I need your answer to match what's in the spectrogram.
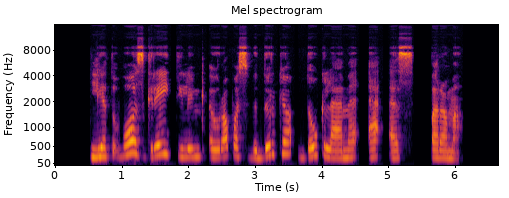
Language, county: Lithuanian, Vilnius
